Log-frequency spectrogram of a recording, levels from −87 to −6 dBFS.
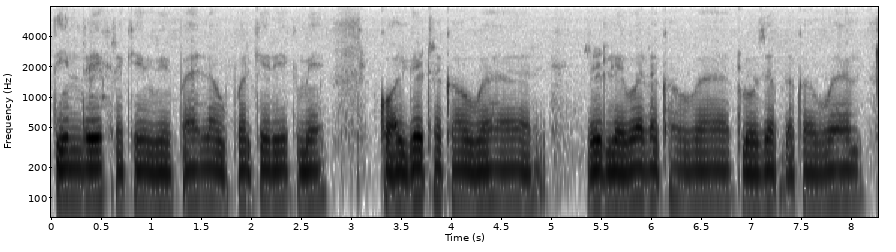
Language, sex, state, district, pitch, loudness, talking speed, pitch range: Hindi, male, Jharkhand, Ranchi, 95 Hz, -16 LUFS, 160 wpm, 90-95 Hz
